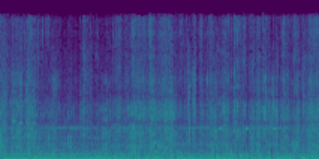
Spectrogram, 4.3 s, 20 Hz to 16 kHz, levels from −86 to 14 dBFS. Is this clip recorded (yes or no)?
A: yes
